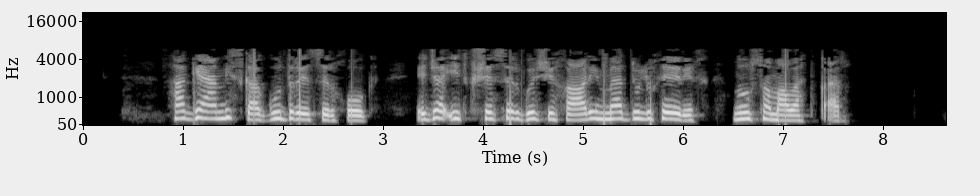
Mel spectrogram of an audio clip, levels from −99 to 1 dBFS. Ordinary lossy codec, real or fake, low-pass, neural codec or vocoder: MP3, 24 kbps; real; 7.2 kHz; none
